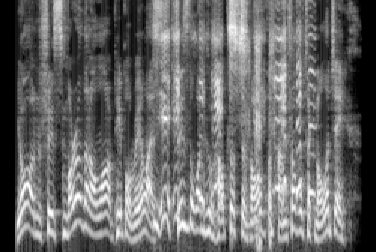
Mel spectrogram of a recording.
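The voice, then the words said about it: Put-on Irish accent, edging Scottish. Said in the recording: “Ah, that's edging into Scottish. ... why do you have an Irish accent?”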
